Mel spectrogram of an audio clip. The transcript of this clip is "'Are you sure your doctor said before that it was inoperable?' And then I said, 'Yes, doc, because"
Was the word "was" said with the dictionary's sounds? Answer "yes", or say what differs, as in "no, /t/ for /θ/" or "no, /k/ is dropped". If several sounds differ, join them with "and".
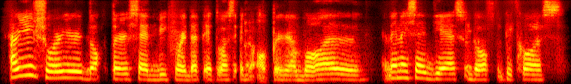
no, /s/ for /z/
